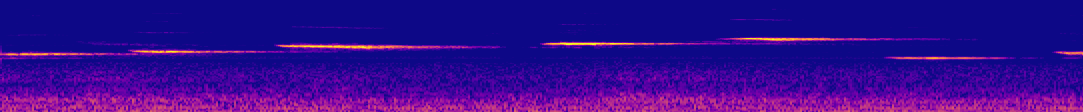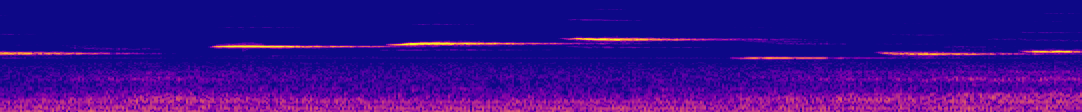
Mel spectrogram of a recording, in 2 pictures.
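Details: Copper seedeater (Sporophila bouvreuil) gives its "do-re-mi" song: clear, pure whistled notes climbing step by step like a scale, phrase after phrase, over a faint low hum.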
